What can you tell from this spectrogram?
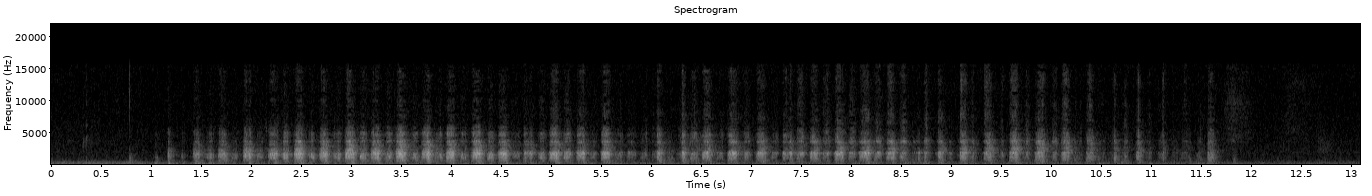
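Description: Latex coating of a scratch-off lottery ticket being scratched off in quick back-and-forth scraping strokes, several a second. The strokes start about a second in and stop shortly before the end.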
